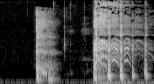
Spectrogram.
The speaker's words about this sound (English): You're the one person during the moment of silence who just can't keep that cough in. Yep, that's it.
